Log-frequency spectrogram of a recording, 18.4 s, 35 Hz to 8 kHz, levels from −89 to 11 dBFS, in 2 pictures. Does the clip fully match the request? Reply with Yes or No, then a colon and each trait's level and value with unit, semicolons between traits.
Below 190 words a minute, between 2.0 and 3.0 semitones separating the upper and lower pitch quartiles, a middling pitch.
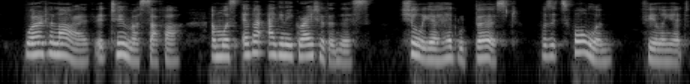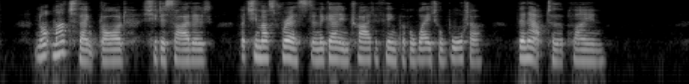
No: average, 155 wpm; average, 5.2 semitones; medium, 180 Hz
